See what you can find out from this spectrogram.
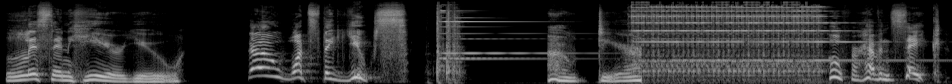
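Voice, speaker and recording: A woman's voice: medium pitch, very animated, very slow, vocal fry, long pauses, heavy background noise, heavily acted. A woman playing a frantic, demanding, nervous wife in a melodramatic radio thriller, imperious and theatrical. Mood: indignant, imperious, then frantic, exasperated. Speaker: actor in a volunteer radio drama.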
